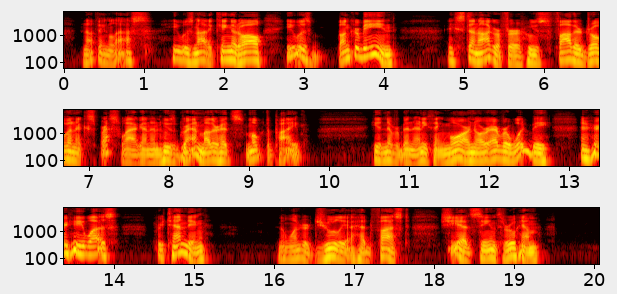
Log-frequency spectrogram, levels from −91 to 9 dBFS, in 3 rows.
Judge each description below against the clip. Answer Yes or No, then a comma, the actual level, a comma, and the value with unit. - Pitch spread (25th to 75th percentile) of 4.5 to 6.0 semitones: Yes, average, 5.1 semitones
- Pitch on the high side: No, low, 105 Hz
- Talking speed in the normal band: Yes, average, 160 wpm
